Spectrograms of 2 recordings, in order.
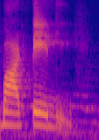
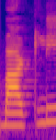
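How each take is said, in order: First: The name has a vowel between t and l. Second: The name has no vowel between t and l. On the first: This is how the speaker chooses to say it. "मैं रहूंगी बाटेली" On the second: This is how the name is written. "मेरा नाम बाटली है"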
